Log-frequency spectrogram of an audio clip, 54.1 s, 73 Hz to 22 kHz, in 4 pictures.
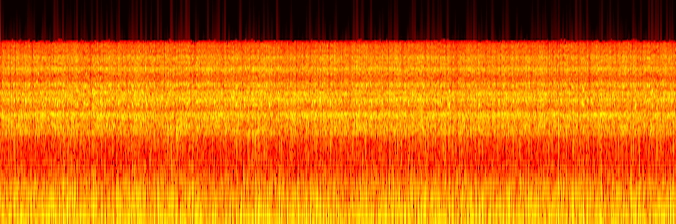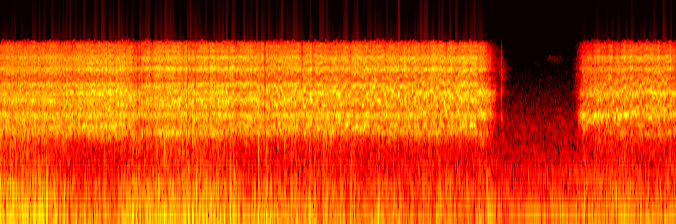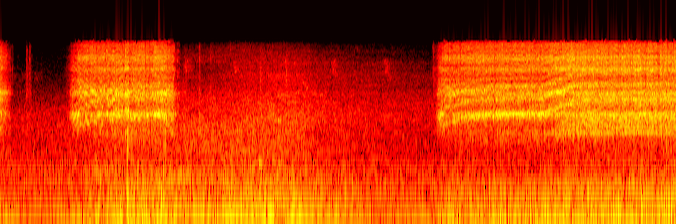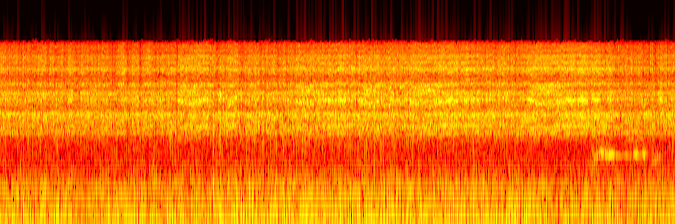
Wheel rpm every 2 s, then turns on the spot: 230, 230, 230, 230, 230, 230, 230, 220, 210, 220, 230, 140, 40, 90, 80, 50, 0, 10, 130, 210, 230, 230, 230, 220, 220, 230, 230.
30-32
